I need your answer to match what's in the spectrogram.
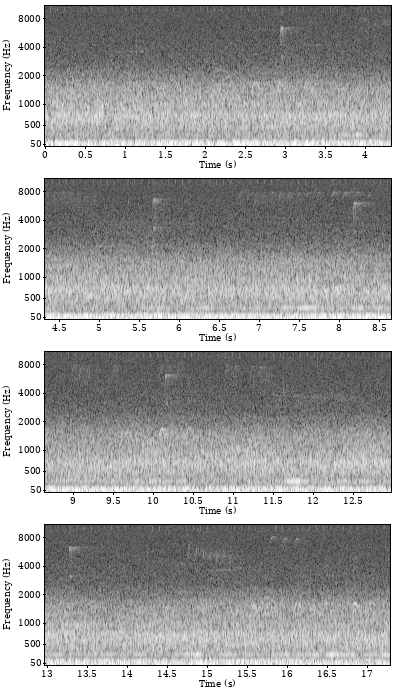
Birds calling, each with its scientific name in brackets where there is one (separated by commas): Black-capped Chickadee (Poecile atricapillus), American Crow (Corvus brachyrhynchos), Downy Woodpecker (Dryobates pubescens)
